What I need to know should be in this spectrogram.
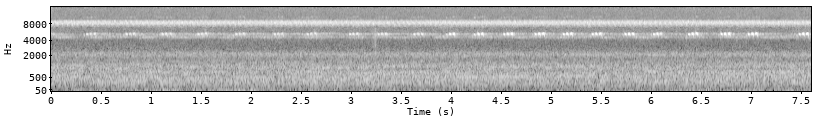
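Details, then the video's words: Crickets heard in a room, evenly spaced high chirps repeating steadily at a brisk pace throughout, set over a low humming background and a steady high electrical whine. "Sound of emptiness and crickets in the room"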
